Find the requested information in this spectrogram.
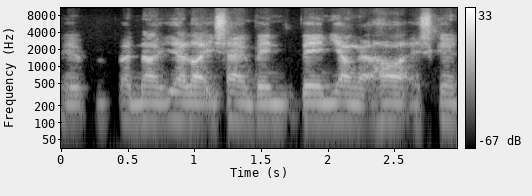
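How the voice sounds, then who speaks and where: In a very clean recording with a silent background, a man with a British accent speaks fairly quickly in a fairly low, bright and sharp voice with monotone, flat intonation. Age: 20s. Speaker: podcast host. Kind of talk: casual chat.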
